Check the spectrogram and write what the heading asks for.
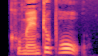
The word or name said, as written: KOMMANDOBROER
